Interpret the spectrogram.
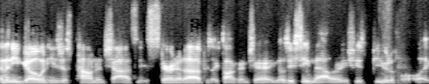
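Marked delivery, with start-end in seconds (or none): none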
